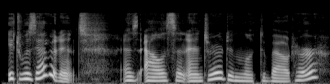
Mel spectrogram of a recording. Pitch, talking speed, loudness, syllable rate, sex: 205 Hz, 180 wpm, -19 LUFS, 6.6 syllables/s, female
